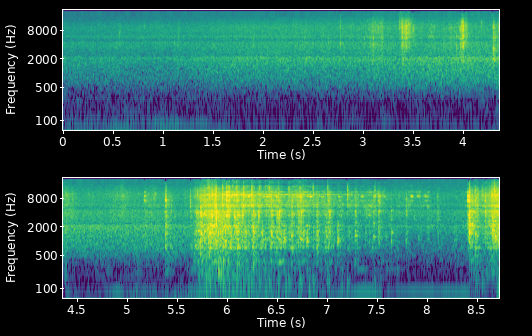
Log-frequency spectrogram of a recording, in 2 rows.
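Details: Toro 20789 mower, Briggs & Stratton Intek engine with hot-restart trouble: repeated pull starts with backfire pops after priming 4–5 times; valve clearance checked next, intake clearance found excessive.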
